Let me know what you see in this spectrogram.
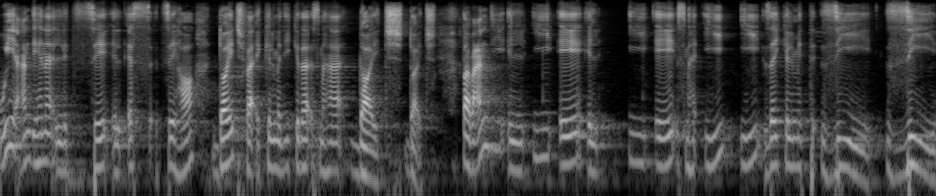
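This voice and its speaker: Talking at a very slow pace, a man with an Egyptian accent uses medium pitch and ordinary pitch variation. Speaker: German language teacher. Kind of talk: tutorial. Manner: repetitive, deliberate.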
